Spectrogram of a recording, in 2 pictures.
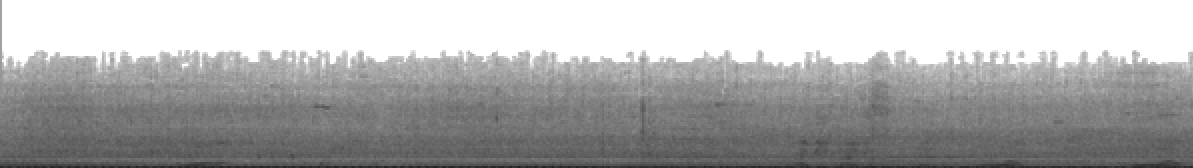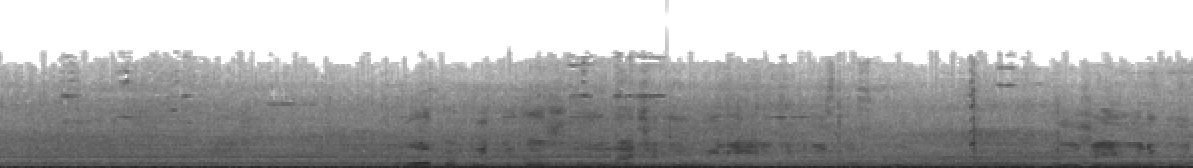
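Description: Other motorcycles rev up and down nearby.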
